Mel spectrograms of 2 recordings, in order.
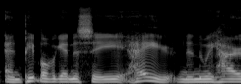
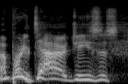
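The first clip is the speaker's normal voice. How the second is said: higher, louder, half-joking weary plea; mock tired prayer; 10 semitones higher, 6 dB louder than usual. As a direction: whine it to Jesus in jest.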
